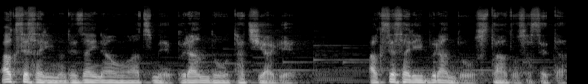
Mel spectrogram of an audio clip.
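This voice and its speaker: Music plays behind a man talking very fast in a very deep, low pitch with ordinary pitch variation. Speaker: musician. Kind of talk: audiobook reading.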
